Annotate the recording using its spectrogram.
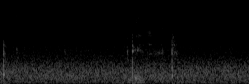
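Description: A quiet pause filled by steady low recording hiss, with a faint murmured vocal sound from the lecturer about one and a half seconds in.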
